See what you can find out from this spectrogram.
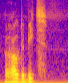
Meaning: beetroot, red beet
- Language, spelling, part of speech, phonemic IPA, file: Dutch, rode biet, noun, /ˌroː.də ˈbit/, Nl-rode biet.ogg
